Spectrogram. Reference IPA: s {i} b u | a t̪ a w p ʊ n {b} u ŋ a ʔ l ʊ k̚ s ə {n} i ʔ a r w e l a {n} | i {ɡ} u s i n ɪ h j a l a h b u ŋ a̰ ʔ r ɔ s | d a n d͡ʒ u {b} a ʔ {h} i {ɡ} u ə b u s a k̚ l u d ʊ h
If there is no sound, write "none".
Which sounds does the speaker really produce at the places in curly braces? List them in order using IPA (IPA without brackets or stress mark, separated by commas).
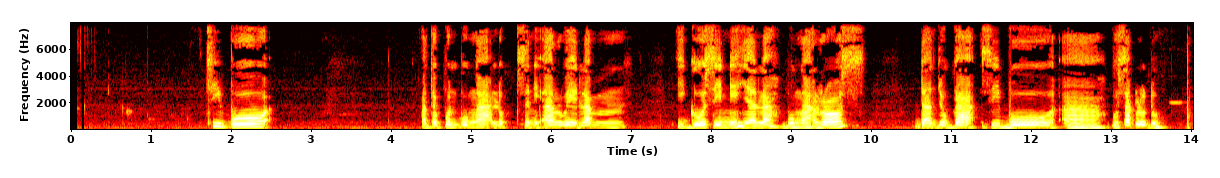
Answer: i, b, n, m, ɡ, ɡ, s, b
